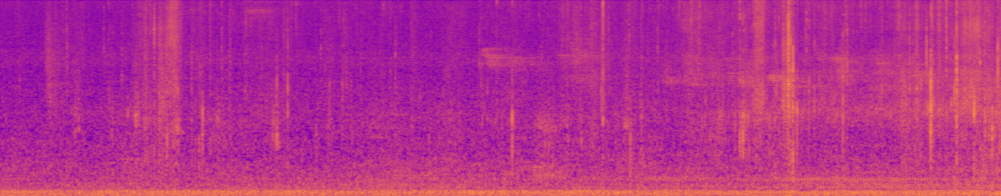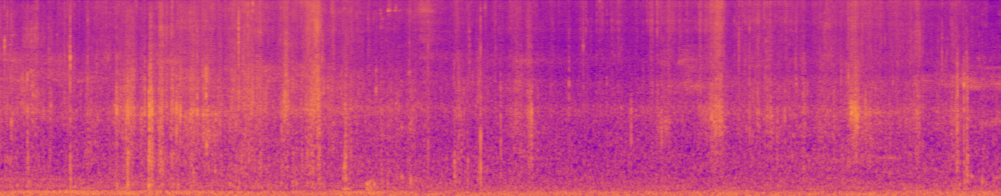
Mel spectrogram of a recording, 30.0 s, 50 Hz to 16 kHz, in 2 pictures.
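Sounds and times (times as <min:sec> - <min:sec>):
rustling in dry leaves: 0:00.6 - 0:06.9, 0:07.9 - 0:30.0.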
